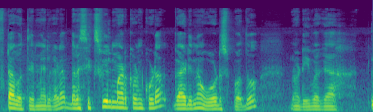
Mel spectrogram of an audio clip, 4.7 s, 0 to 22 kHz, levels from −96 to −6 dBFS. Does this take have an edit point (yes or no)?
no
